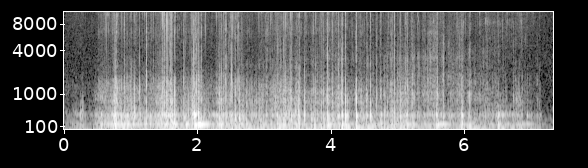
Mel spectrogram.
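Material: Plastic.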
